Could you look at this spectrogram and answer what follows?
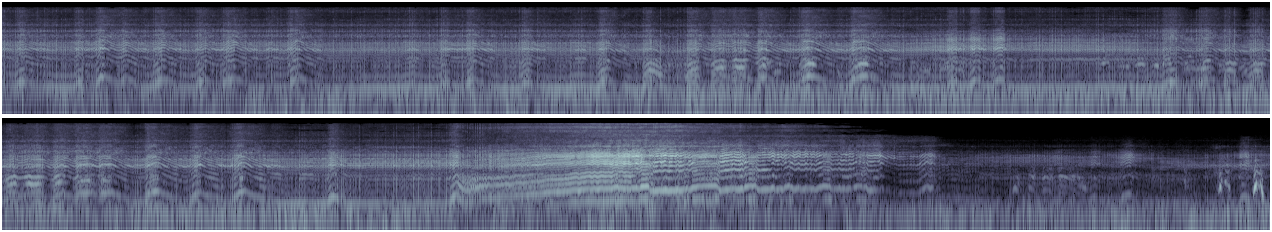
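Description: Nitro-powered RC sand rail car engine revving on a sand hill course, its buzzy pitch sweeping up and down repeatedly and climbing to a loud, high rev near the end before cutting off, with voices talking over it.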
